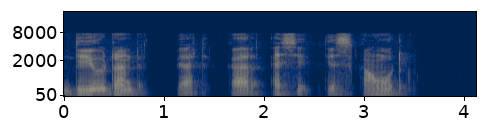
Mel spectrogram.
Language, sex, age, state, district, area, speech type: Kashmiri, male, 30-45, Jammu and Kashmir, Kulgam, rural, read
